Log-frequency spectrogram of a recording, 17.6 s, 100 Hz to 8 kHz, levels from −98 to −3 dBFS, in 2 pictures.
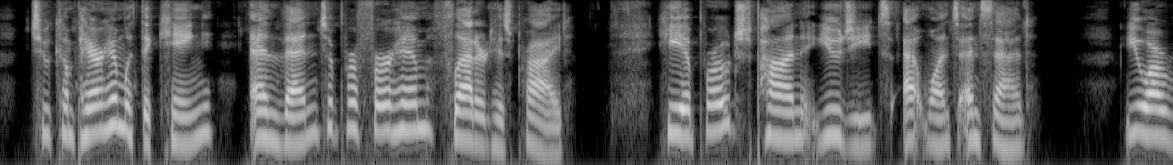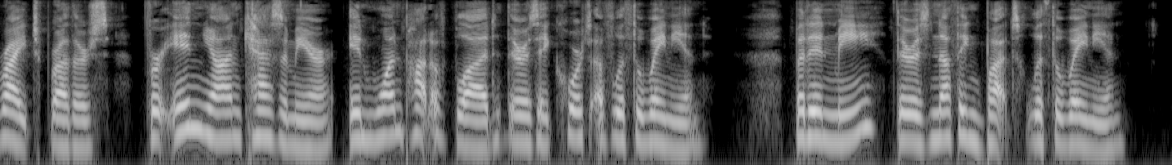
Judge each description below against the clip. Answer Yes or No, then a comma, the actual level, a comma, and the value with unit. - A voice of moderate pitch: No, high, 200 Hz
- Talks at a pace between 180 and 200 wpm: No, average, 165 wpm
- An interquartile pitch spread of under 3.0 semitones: No, average, 3.8 semitones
